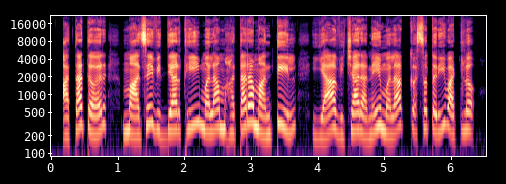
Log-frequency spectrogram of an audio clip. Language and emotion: Marathi, disgusted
